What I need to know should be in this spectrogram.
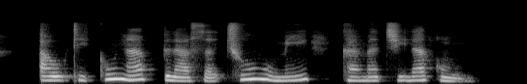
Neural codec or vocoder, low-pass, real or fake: codec, 16 kHz, 0.5 kbps, FunCodec, trained on Chinese and English, 25 frames a second; 7.2 kHz; fake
